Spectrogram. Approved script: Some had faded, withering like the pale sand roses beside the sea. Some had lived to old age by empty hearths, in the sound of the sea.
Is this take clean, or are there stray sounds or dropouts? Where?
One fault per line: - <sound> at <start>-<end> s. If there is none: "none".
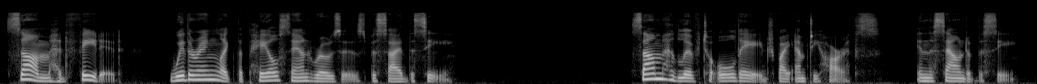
none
